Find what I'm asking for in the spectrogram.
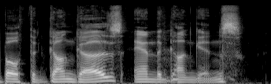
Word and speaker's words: Gungan: Is it the Gungas? – No, it's Gungans.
